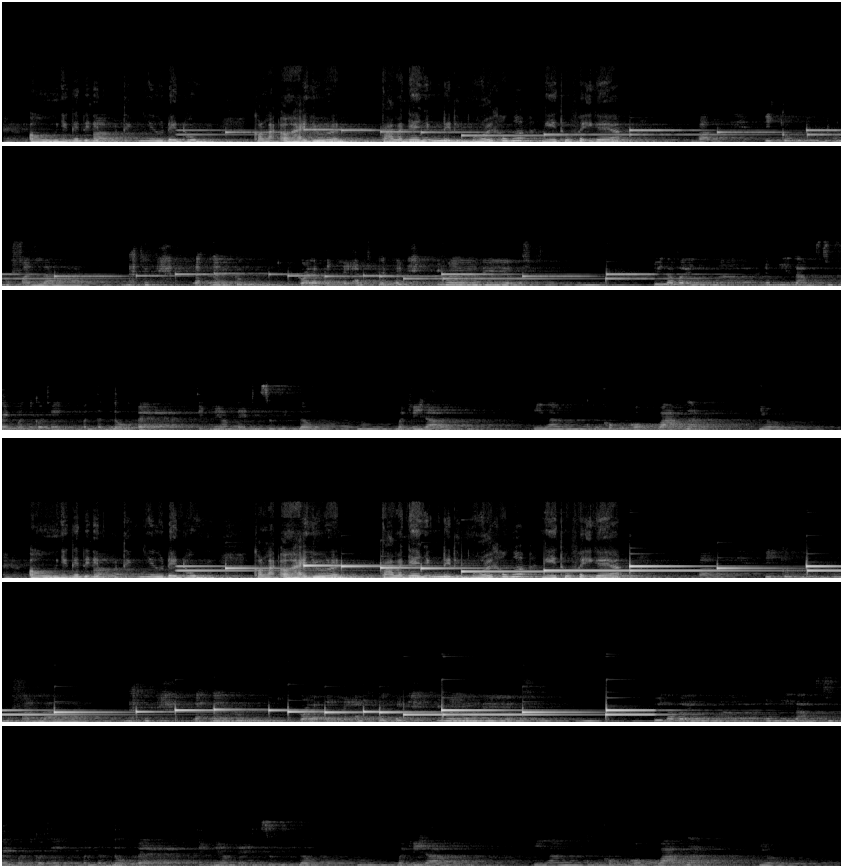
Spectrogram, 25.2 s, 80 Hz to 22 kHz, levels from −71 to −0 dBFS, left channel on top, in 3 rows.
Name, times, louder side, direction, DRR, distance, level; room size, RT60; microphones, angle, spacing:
voice 1, 0.3-3.5 3.8-6.2, right 1 dB, 15° right, 10 dB, 0.8 m, -24 dB
sound 1, 1.7-14.9, right 11 dB, 65° right, 0.5 m, -26 dB
voice 2, 6.9-13.7 14.1-14.4 14.9-19.9 20.3-21.5 22.1-24.6, left 1 dB, 30° left, 0 dB, 2.9 m, -36 dB
30.0 x 22.0 x 5.2 m, 2.8 s
head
